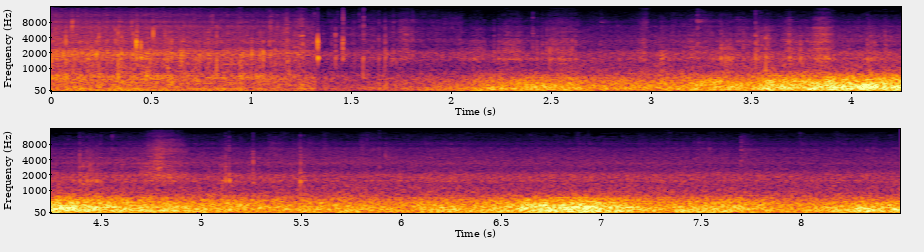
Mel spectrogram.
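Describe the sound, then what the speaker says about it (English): Thunderstorm rolling over on an evening in Belgium, with low rumbles of thunder swelling twice amid steady rain and wind buffeting the microphone, loud and close throughout. "Good old thunderstorm coming out of our evening meal."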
